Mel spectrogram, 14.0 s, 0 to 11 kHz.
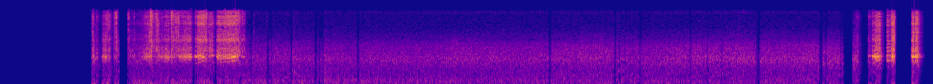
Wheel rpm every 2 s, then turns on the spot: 30, 30, 0, 0, 0, 0, 30.
none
